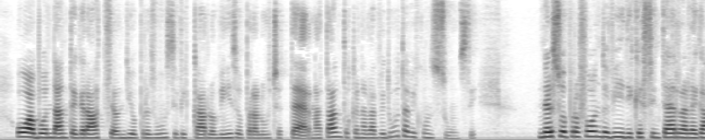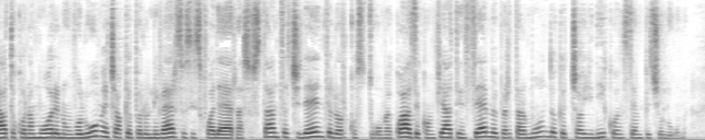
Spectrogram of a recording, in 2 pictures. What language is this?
Italian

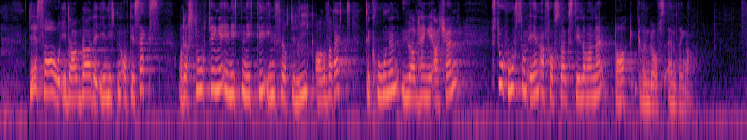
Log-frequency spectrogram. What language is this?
Norwegian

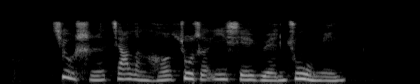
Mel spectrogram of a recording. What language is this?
Chinese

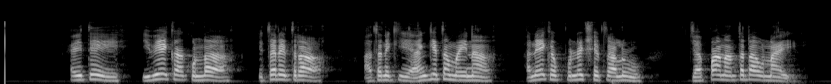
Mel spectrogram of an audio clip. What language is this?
Telugu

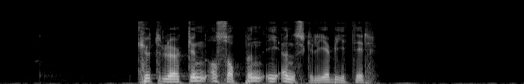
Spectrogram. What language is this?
Norwegian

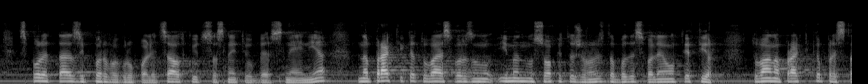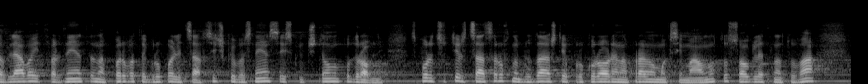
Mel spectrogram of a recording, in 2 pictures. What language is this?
Bulgarian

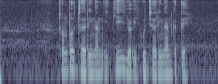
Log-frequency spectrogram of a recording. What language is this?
Javanese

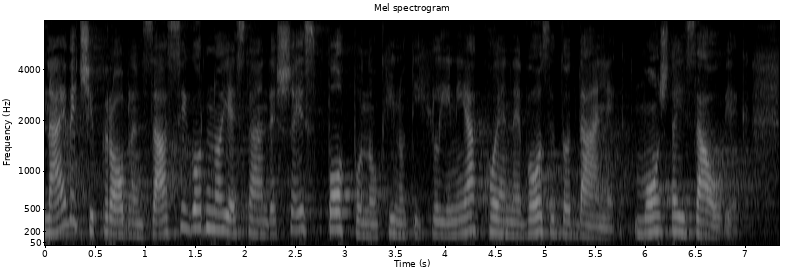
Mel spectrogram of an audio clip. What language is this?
Croatian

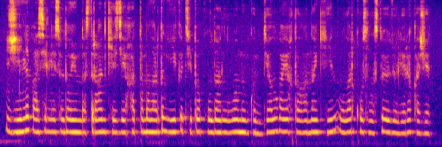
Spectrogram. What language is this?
Kazakh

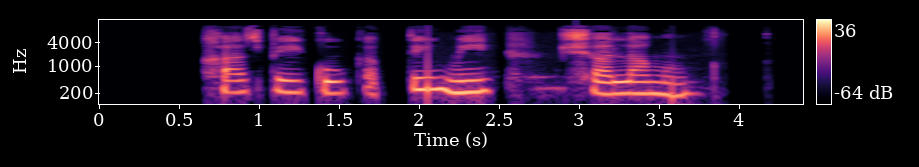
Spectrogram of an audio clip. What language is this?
Jauja Wanca Quechua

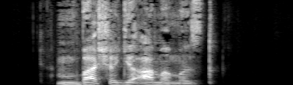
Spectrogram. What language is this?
Abkhazian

